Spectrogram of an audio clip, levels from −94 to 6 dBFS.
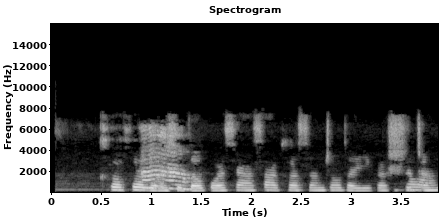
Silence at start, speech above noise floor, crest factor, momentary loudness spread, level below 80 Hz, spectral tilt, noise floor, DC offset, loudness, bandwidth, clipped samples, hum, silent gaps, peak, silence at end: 0.5 s; 22 dB; 16 dB; 9 LU; -60 dBFS; -3 dB/octave; -38 dBFS; under 0.1%; -16 LUFS; 7.8 kHz; under 0.1%; none; none; -2 dBFS; 0 s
